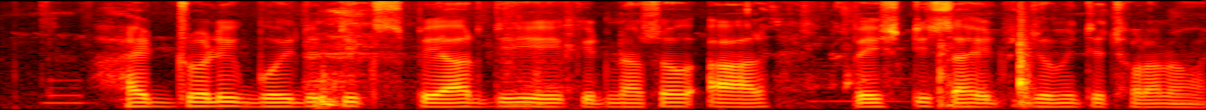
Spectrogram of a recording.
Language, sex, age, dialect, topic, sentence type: Bengali, male, 18-24, Standard Colloquial, agriculture, statement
